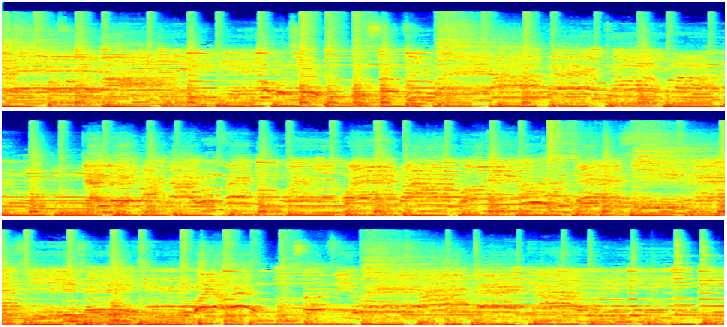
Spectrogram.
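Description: Gospel praise music: a choir singing over a band with a heavy pulsing bass line and drums.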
